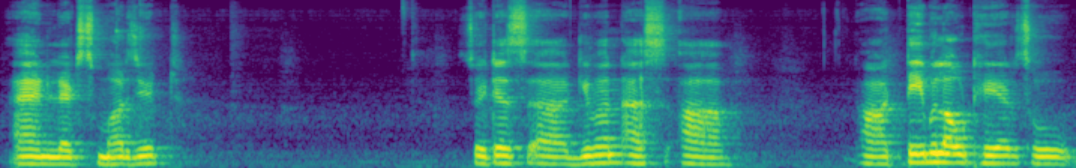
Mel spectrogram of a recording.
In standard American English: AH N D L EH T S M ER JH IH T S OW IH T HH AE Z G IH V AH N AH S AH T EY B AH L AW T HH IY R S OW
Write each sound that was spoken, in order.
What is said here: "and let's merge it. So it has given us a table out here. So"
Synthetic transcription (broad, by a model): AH N D L EH T S M ER JH IH T S OW IH T HH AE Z G IH V AH N AH S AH T EY B AH L AW T HH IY R S OW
